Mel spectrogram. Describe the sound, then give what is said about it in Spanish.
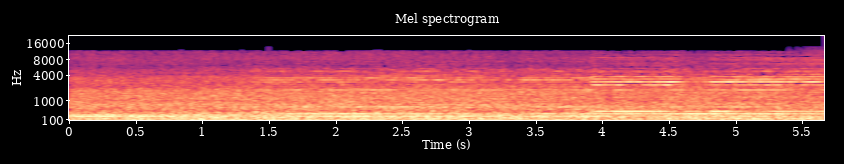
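Tractors drive slowly along a highway during a farmers' protest in La Rioja. A continuous engine rumble with a low drone and faint tonal whine holds steady and unbroken at an even, moderate loudness. “Este es el sonido de las carreteras en La Rioja esta semana. Tractoradas que han cortado autovías”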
